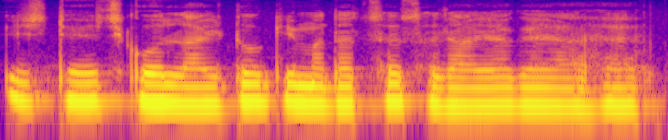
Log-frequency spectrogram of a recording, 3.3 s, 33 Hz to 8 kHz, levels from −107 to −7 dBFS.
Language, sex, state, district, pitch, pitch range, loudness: Hindi, male, Jharkhand, Ranchi, 140 Hz, 130-150 Hz, -14 LUFS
